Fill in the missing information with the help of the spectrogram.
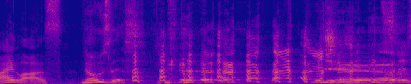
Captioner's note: laughing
